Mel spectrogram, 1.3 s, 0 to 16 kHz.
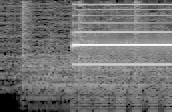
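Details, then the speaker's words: Prolink IPS 2500 UPS under repair (burnt IRF1407 MOSFETs, faulty PWM IC), power-off pin grounded to force PWM: click, then sudden piercing steady high beep; F0 protection alarm because PWM supply voltage dropped. "Program tersebut ingin dimulai, tetapi menampilkan perlindungan F0. Sebelumnya, hanya terdengar suara klik. Karena tegangan suplai PWM menurun, sistem membacanya sebagai kesalahan. Oke, belnya berisik sekali, teman-teman."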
